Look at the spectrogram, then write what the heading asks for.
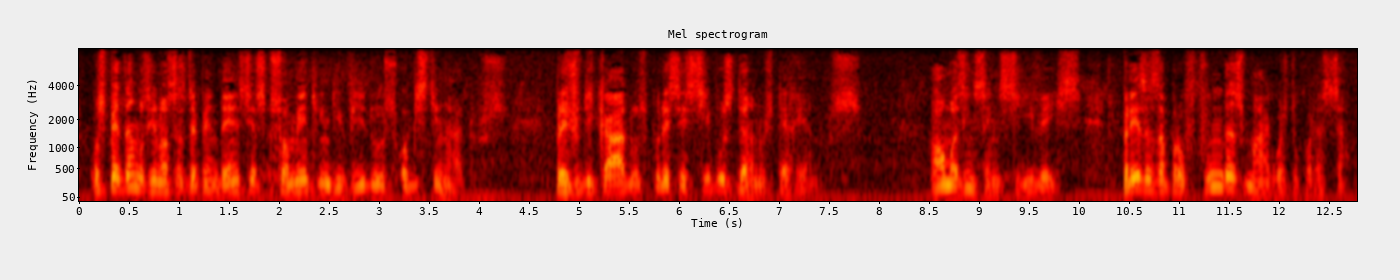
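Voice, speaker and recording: Husky, very animated good-humored priest. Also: male voice, fairly low pitch, a little slow, lo-fi sound, exaggerated voice. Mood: firm, grave. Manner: jovial, courteous, firm. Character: good-humored, humble priest running a strict spirit ward. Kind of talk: radio drama acting.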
